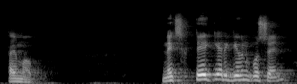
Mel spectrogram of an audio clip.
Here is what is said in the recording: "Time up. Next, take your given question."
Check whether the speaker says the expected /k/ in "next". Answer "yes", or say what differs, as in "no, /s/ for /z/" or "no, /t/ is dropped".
yes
